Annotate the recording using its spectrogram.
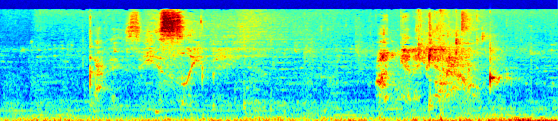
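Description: A woman whispering a few words in two short bursts, over a low steady rumble.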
